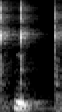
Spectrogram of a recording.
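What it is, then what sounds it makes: Dry, cured acrylic nail overlay. An acrylic overlay on a fingernail is tapped three times after being left to dry, giving short, sharp clicks with bright high tones and very little ring. The crisp clicks show the acrylic is dry; an acrylic nail that is not dry gives a dull thump instead.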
